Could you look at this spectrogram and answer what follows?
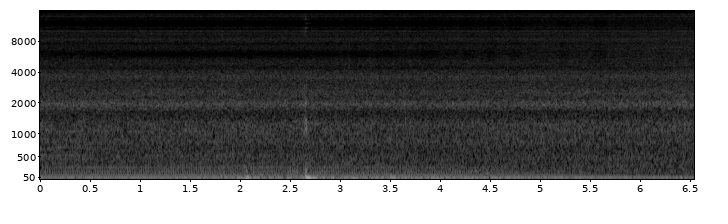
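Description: White-water river rapids rushing steadily, with one brief low thump about two and a half seconds in.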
